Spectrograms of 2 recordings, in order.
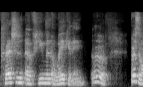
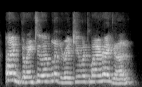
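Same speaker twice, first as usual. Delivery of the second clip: cartoon-style voice, pitched higher; 5 semitones higher than usual. Recalling a cartoon character line: Marvin the Martian impression. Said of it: "That's a very good impression".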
